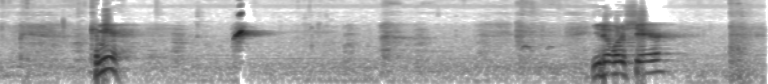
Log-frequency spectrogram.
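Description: A small dog yelps and whines close by.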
